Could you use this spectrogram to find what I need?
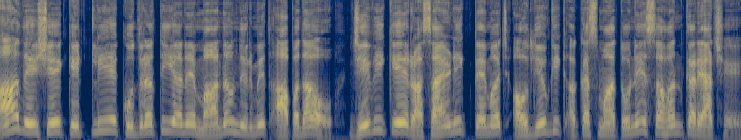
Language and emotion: Gujarati, neutral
